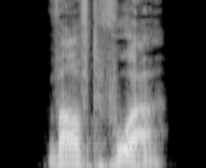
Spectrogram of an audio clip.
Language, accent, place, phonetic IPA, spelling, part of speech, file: German, Germany, Berlin, [ˌvaʁft ˈfoːɐ̯], warft vor, verb, De-warft vor.ogg
- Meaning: second-person plural preterite of vorwerfen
